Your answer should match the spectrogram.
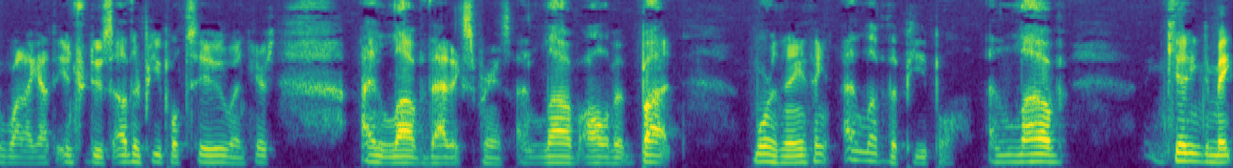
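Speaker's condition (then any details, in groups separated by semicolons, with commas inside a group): Cleft lip and palate; nose still slightly crooked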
